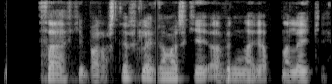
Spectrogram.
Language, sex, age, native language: Icelandic, male, 40-49, Icelandic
